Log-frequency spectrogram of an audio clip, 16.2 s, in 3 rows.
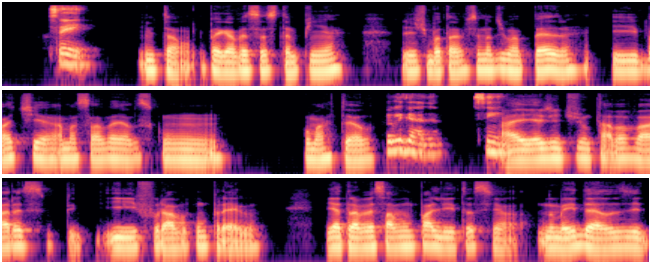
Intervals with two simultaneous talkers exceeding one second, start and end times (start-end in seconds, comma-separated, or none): none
